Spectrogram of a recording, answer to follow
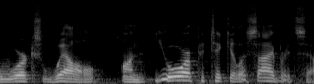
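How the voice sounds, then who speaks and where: A man with a slight Boston accent speaks at a fairly high pitch with lively intonation, in a very clean recording with a silent background. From Boston, Massachusetts. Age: 70s. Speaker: inspirational speaker. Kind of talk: public lecture with audience Q&A. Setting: stage with audience. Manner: animated.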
